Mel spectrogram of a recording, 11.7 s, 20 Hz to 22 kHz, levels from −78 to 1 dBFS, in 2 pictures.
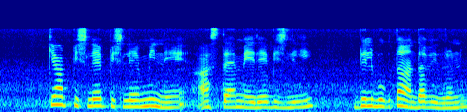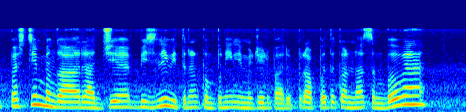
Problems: constant background noise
